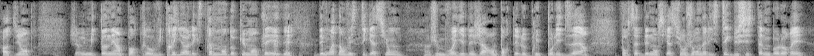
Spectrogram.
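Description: A man's voice: sits high, brisk. A man playing a pompous, sardonic podcast columnist who roasts the guest and chuckles at his own jokes. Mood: smug, mocking. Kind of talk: comic podcast chronicle.

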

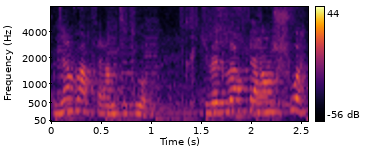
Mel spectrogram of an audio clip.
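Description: A woman playing a teasing, mysterious bar keeper in an interactive audio drama, coaxing and deliberate. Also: sits high, music in the background, lightly acted.

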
